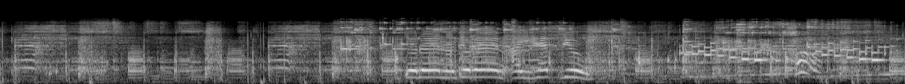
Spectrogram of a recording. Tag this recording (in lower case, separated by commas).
music, speech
